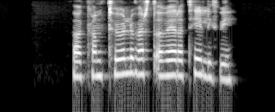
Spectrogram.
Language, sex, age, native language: Icelandic, female, 20-29, Icelandic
